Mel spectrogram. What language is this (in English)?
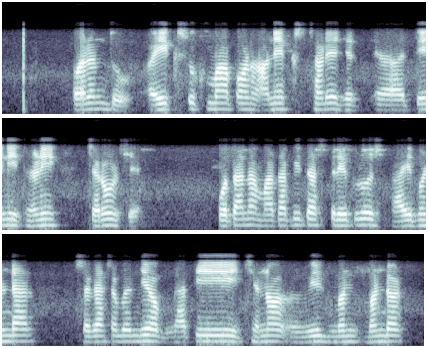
Gujarati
